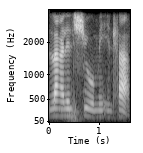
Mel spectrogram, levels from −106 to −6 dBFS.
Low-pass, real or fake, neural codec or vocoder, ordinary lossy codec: 3.6 kHz; real; none; none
